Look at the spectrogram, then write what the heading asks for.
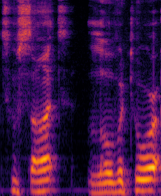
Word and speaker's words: Toussaint Louverture: slave owners, and the historical figure of Haiti, Toussaint Louverture.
